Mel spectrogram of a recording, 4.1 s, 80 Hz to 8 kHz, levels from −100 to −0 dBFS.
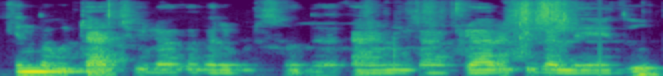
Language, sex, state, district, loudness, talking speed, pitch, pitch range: Telugu, male, Andhra Pradesh, Chittoor, -19 LUFS, 100 wpm, 105 Hz, 105-115 Hz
